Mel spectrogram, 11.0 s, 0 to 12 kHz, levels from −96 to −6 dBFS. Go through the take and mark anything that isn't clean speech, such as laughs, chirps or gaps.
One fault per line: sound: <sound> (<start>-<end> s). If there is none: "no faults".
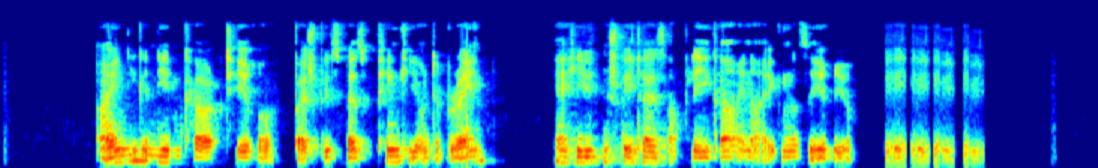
sound: laugh (8.8-9.9 s)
